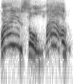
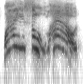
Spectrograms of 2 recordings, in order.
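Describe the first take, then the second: First: The question is asked in a sharp, rude tone. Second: The question is asked in a mild, gentle tone.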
